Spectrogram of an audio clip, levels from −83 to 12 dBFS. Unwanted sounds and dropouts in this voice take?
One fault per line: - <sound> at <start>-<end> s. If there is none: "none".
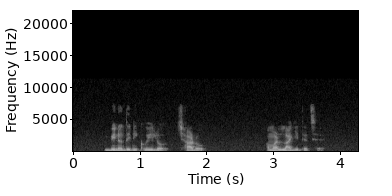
none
